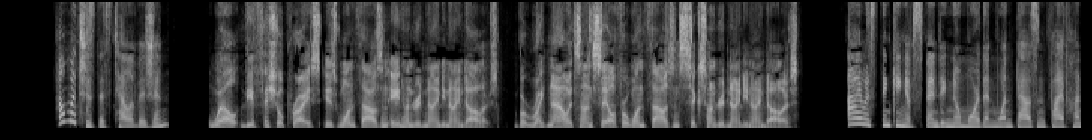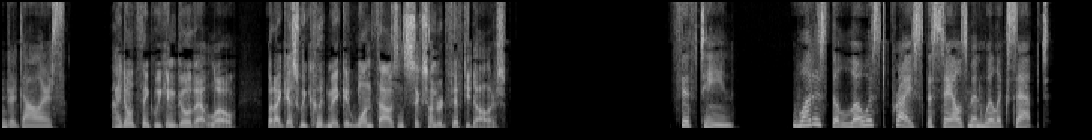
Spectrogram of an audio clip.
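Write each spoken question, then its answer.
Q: What is the lowest price the salesman will accept?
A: $1,650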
